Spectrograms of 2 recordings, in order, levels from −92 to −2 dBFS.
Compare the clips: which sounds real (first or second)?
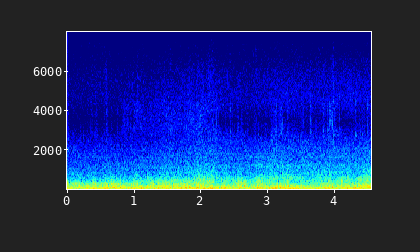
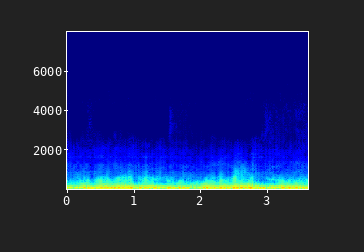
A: first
